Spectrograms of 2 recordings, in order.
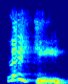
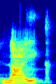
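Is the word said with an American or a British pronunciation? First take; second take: American; British. First: It is said with an American pronunciation. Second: It is said with a British pronunciation.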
